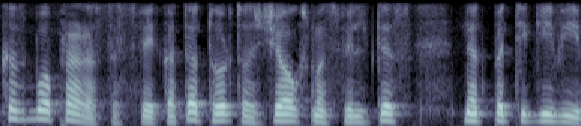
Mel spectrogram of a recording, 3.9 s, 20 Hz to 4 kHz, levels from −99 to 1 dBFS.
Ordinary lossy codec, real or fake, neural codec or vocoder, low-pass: AAC, 32 kbps; real; none; 3.6 kHz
